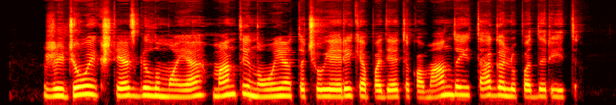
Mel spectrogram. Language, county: Lithuanian, Klaipėda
